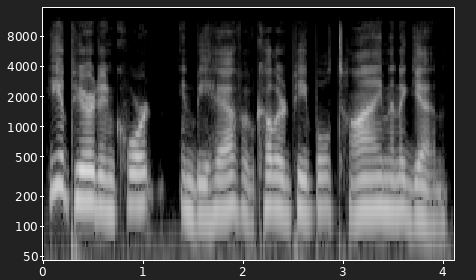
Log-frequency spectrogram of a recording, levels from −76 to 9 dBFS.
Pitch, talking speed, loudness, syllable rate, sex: 150 Hz, 175 wpm, -17 LUFS, 5.1 syllables/s, male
